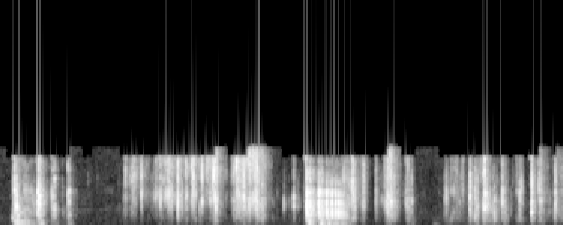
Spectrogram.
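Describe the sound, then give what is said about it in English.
Envelopes being torn open and their paper handled during a public bid opening: a run of crisp tearing, crackling and rustling bursts broken by short pauses, fairly faint and without talk. “just getting all the envelopes open”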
